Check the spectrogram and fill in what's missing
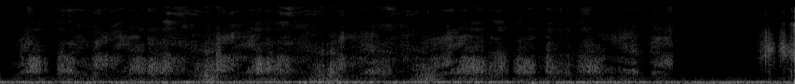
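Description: A pen tip held in the fingertips traces and taps the back of a small, solid smartphone in a teal plastic case, with the phone itself doing the recording. Soft, scratchy tracing strokes run over a steady low hum, dropping out briefly near the seven-second mark before a sharper tap lands at the very end.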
